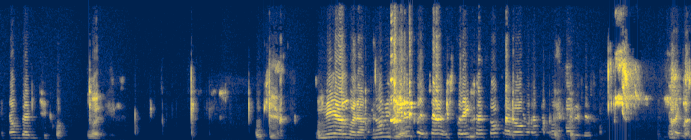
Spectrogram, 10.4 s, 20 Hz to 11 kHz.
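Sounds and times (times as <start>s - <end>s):
speech: 0.2s - 1.8s, 3.8s - 9.0s, 10.0s - 10.3s
birds chirping outdoors in the countryside: 3.0s - 4.6s, 5.6s - 6.4s, 7.6s - 10.3s.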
